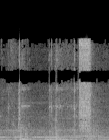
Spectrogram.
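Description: A beer bottle filling and capping machine running, with steady mechanical noise and clicks. About one and a half seconds in comes a short, loud hiss of escaping gas as the machine cycles.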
